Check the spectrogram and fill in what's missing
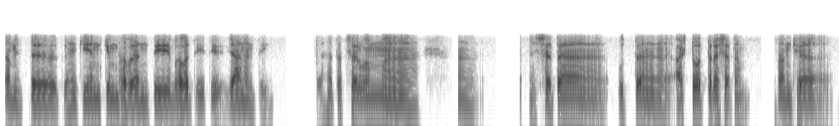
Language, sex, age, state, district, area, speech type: Sanskrit, male, 30-45, Karnataka, Uttara Kannada, rural, conversation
